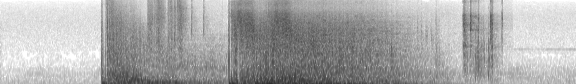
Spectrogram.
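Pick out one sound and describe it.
A pump-action shotgun fires a loud blast.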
